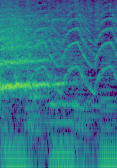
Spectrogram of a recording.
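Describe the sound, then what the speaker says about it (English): A police car siren in a cartoon, heard as a short burst of wailing up-and-down sweeps following a sustained tone, loud and close with music underneath. "It's Police Officer Panda in his police car coming to see if everyone's okay."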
